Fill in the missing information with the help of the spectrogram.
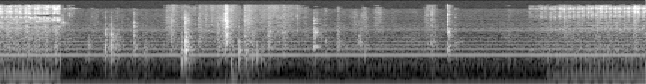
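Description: Very quiet sharpening of a steel cleaver blade on a wet Japanese whetstone: a faint scrape near the start and again near the end, with a few light ticks in between.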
